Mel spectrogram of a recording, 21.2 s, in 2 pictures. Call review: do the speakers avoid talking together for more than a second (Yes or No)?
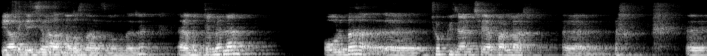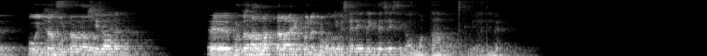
No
